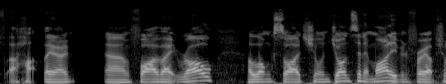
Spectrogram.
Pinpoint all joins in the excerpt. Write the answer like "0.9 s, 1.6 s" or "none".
none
